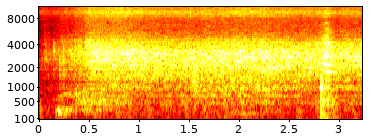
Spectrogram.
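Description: Potatoes tipped into hot oil set off a sudden, loud, continuous hiss that starts after a brief splashy entry and holds steady up close, with no talking.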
